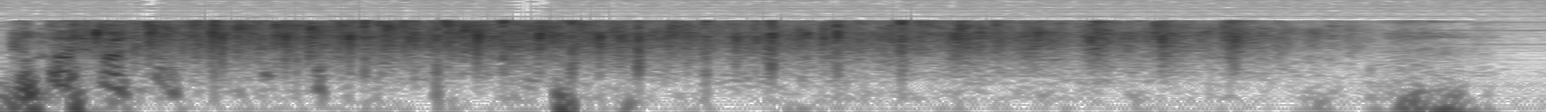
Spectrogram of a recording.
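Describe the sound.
A crowd applauds a choir steadily, many hands clapping in a dense, sustained patter that stays fairly even for several seconds before thinning slightly at the end, with some voices mixed in.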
